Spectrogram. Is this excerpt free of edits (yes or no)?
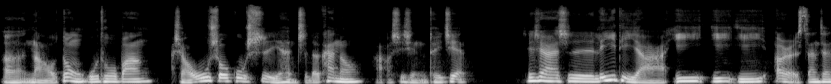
yes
